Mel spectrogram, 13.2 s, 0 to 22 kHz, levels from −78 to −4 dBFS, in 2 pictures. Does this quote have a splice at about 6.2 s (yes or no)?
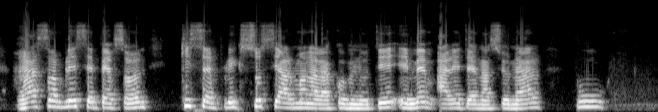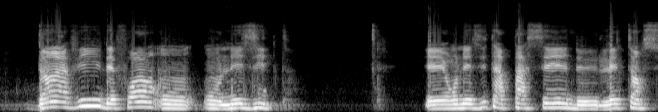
yes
